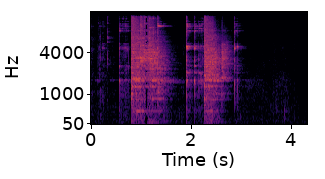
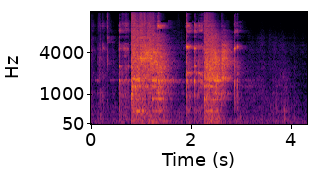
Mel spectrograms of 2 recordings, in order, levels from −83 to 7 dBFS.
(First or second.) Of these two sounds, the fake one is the second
